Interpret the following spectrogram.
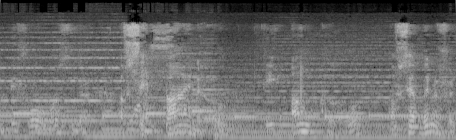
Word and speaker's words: Beuno: I see you are pronouncing Saint Beuno properly, whereas I got it wrong calling him Saint Beuno, but That's what I started with, Father.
